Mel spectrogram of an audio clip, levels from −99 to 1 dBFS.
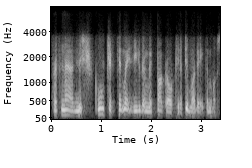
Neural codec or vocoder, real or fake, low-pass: codec, 16 kHz, 0.5 kbps, FunCodec, trained on Chinese and English, 25 frames a second; fake; 7.2 kHz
